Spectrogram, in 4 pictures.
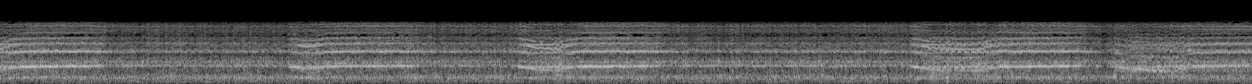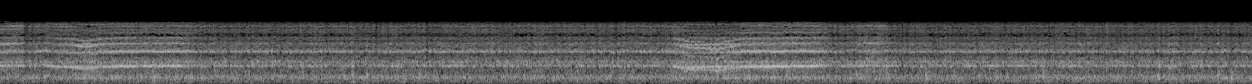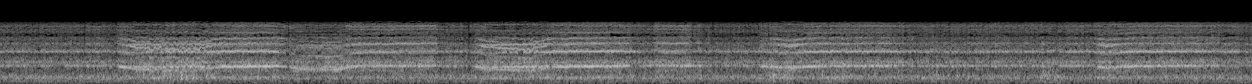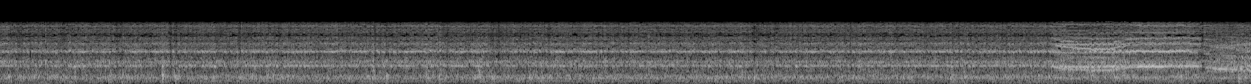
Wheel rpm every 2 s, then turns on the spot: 230, 230, 230, 230, 230, 220, 220, 230, 230, 230, 230, 230, 230, 220, 220, 220, 230, 230, 230, 230, 230, 230, 230, 230, 220.
none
